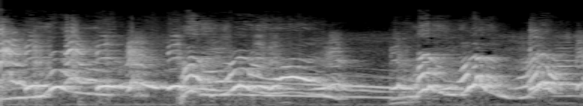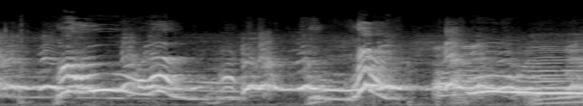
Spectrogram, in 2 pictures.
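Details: Howling from a pet dachshund reacting to dog television, a second dachshund quiet nearby; wavering, sliding howl notes rising and falling in short swoops, layered with overlapping tonal voices and occasional yips.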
